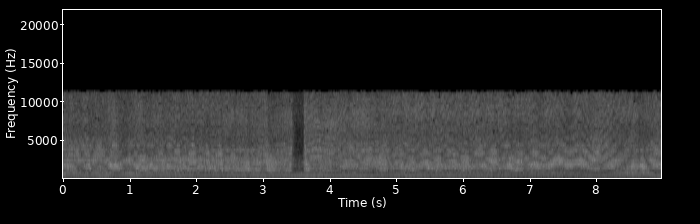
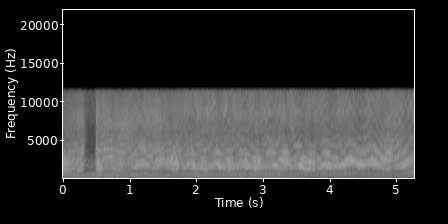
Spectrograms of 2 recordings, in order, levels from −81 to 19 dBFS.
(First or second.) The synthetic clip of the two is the second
